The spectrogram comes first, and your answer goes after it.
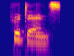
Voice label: "pretense", Indian; Dictionary

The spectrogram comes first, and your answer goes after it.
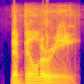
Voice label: "nobiliary", American

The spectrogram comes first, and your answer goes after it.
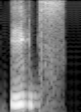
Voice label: "eats", Indian

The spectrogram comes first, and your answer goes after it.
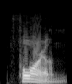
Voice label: "forum", American

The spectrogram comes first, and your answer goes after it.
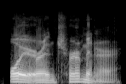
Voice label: "oyer and terminer", American

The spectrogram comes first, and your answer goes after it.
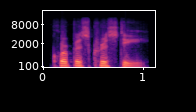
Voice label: "Corpus Christi", American

